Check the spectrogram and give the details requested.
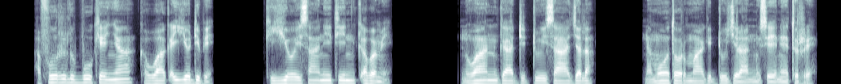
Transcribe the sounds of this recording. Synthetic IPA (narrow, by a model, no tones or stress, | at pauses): ʔɐfuːrːɪlʊbːuːke̞ːɲːaːkʰɐwaːkʼɐjːɔd̪ɪbɛ | kʰɪjːo̞ːɪsaːniːt̪iːŋkʼɐbɐmɛ | nʊwaːŋɡaːd̪ːɪd̪ːuːɪsaːd͡ʒɐlɐ | nɐmo̞ːt̪ɐɔɾmaːɡɪd̪ːuːd͡ʒɪɾanːʊse̞ːne̞ːt̪ʊrːɛ̰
